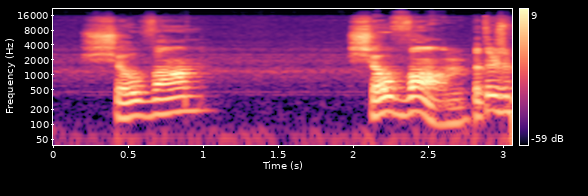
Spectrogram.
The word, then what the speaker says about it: Siobhan: voter Shi boham that's how you pronounce it shuvorn shovan Chauvin but there's a b in it I'm so confused anyway 12 points of the United Kingdom there Siobhan is pronounced Shivan that's so that's trippy it was like with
